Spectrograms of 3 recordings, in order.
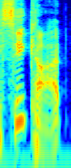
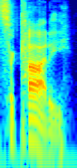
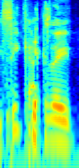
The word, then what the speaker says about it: Cicotte: They didn't, because I think some people pronounce it Cicotte, but they don't. It's not even that. It's weird, but that really is Eddie Cicotte it's Cicotte, or they call him something like that.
